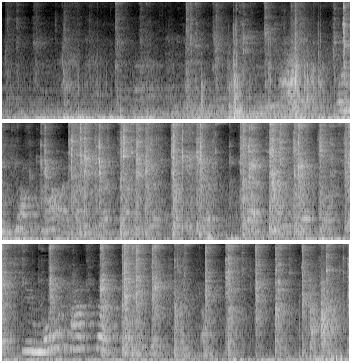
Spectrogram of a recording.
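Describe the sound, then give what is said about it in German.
Rapid, crisp tapping of clogging dancers' hard shoes striking a wooden floor in quick rhythmic bursts, fairly loud, with some voices murmuring in the background. “Und man hört auch schon so ein bisschen, dass es dort schon ordentlich zur Sache geht.”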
